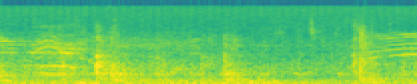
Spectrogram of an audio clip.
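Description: Faint, high-pitched voices calling out across an outdoor lacrosse field: a short call near the start and another near the end, over low open-air background noise.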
